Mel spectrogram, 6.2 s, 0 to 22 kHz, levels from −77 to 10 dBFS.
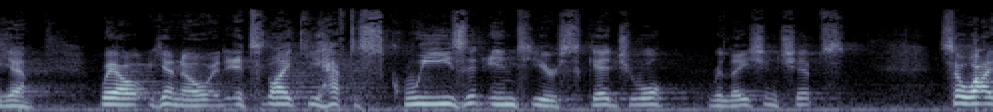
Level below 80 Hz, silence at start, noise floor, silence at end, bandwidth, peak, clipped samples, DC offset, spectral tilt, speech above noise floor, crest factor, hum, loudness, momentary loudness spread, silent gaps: -42 dBFS; 0 s; -42 dBFS; 0 s; 16.5 kHz; -2 dBFS; under 0.1%; under 0.1%; -4.5 dB/octave; 22 dB; 18 dB; none; -21 LUFS; 12 LU; none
